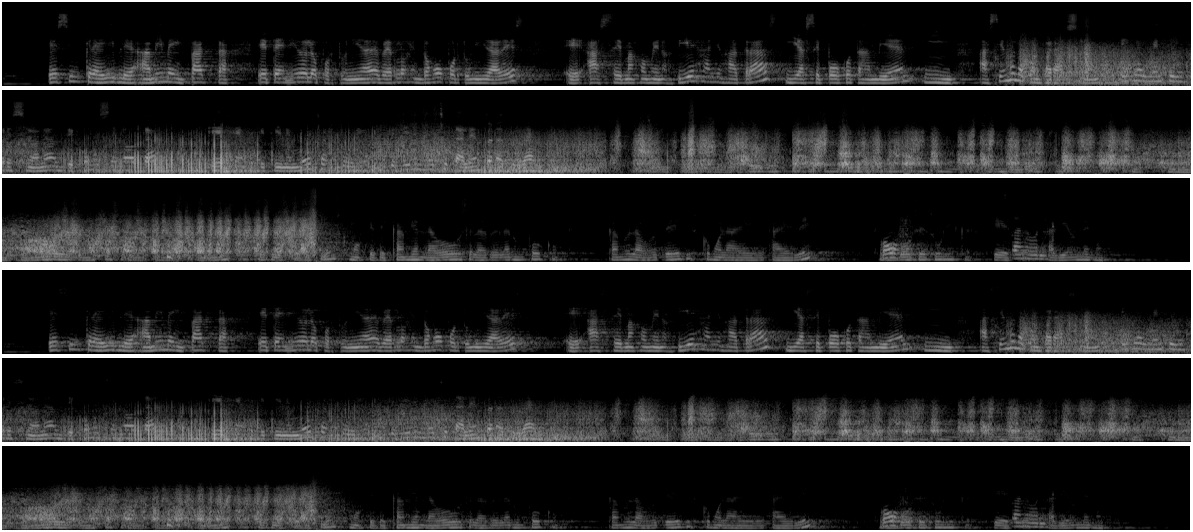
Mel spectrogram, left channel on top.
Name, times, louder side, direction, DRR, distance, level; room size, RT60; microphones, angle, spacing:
voice 1, 0.5-5.2 5.6-13.6 13.9-17.3 25.4-25.6 32.6-32.8 33.9-34.2, left 2 dB, 60° left, 12 dB, 1.4 m, -37 dB
sound 1, 9.9-26.9, left 3 dB, 75° left, 1.3 m, -35 dB
voice 2, 18.4-22.6 23.2-29.4 29.8-31.9 32.5-34.8, left 1 dB, 90° left, 10 dB, 1.7 m, -45 dB
27.5 x 26.5 x 7.2 m, 1.4 s
head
